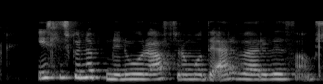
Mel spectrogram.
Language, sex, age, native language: Icelandic, female, 14, Icelandic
